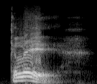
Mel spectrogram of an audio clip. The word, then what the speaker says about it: clair: Claire. Pronuncio o R aqui.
